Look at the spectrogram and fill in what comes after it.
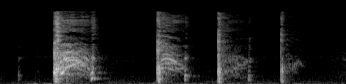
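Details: Allergy-related cough: four dry, harsh coughs spaced about half a second to a second apart, each fading quickly.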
